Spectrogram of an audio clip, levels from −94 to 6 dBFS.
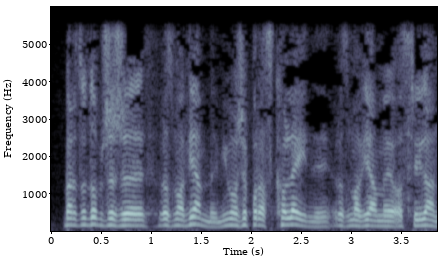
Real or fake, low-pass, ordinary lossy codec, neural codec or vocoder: real; 5.4 kHz; none; none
